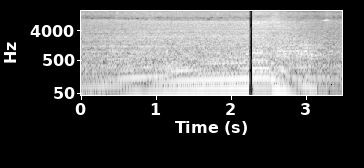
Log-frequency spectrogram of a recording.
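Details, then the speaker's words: 2015 VW Passat TDI turbo diesel after the Rawtek cold air intake install: smooth rev with a deeper intake roar and turbo note that drops back cleanly, no knock or rattle, the sound Rawtek promised; normal rev with cold air intake. "Oh, that's awesome. Heck yeah. So that's pretty much what Rawtek promised as far as sound goes."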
